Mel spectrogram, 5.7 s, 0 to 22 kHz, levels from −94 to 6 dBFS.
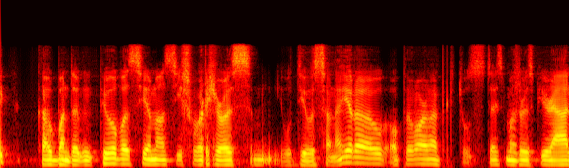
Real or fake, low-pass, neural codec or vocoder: fake; 7.2 kHz; codec, 16 kHz, 0.5 kbps, X-Codec, HuBERT features, trained on balanced general audio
